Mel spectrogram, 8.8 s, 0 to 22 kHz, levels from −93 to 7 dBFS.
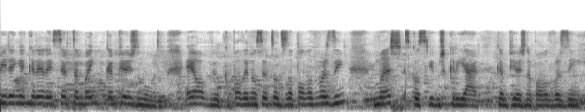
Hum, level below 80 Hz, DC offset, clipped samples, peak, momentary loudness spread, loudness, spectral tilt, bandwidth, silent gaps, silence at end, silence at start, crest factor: none; -52 dBFS; under 0.1%; under 0.1%; -2 dBFS; 4 LU; -15 LUFS; -5.5 dB/octave; 8.4 kHz; none; 0 s; 0 s; 12 dB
